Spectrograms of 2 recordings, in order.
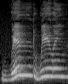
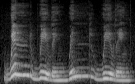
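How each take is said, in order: First: Said in the usual way. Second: Slow Wind wheeling, each W leaned on; stress the W sounds. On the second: Shown as a demonstration. Teaching her child alliteration, stressing the W in Wind wheeling. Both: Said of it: "They both start with the letter W".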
